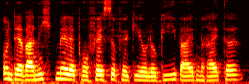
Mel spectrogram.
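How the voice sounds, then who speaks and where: Actress as radio play narrator lady, deep mellow voice, measured storybook delivery. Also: fairly even intonation, close to an everyday voice. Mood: solemn. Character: female storyteller narrating a man's new identity.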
